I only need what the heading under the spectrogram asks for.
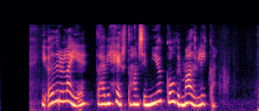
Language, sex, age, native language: Icelandic, female, 20-29, Icelandic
